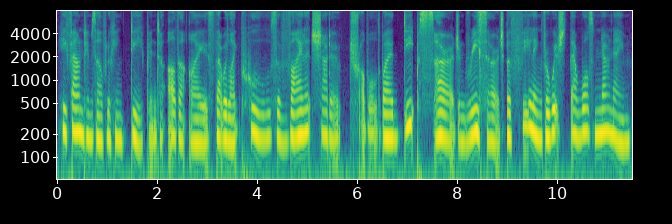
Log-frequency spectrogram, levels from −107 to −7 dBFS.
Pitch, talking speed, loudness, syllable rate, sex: 185 Hz, 155 wpm, -17 LUFS, 3.9 syllables/s, female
